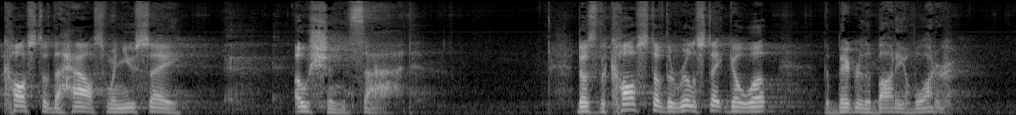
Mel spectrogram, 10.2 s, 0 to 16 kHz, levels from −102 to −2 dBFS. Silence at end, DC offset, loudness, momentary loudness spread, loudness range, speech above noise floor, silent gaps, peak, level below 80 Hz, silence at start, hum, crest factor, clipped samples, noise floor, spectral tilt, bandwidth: 0.6 s; under 0.1%; -37 LUFS; 19 LU; 4 LU; 38 dB; none; -16 dBFS; -72 dBFS; 0 s; none; 24 dB; under 0.1%; -76 dBFS; -3.5 dB/octave; 16 kHz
